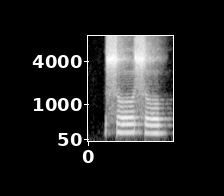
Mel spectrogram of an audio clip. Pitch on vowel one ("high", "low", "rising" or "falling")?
high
